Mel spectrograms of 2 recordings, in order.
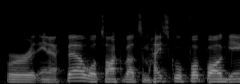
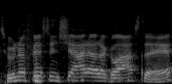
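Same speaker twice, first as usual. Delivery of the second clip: put-on Boston-accented voice; 6 semitones higher than usual. Chatting with another speaker, repeating a phrase in a boston accent. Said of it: "with a Boston accent".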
